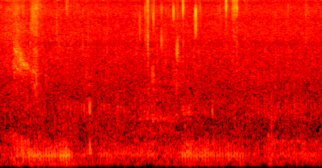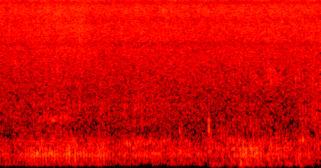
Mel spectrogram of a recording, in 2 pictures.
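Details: Foster kittens at three weeks old with their mother, indoors: a very quiet, low, soft pulsing purr in repeated bursts, faint against room noise, with a few small clicks.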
